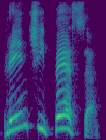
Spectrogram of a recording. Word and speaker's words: principessa: I wasn't a principessa, aka I'm not a princess. It's just Yeah. too hot. A principessa. Very good pronunciation.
